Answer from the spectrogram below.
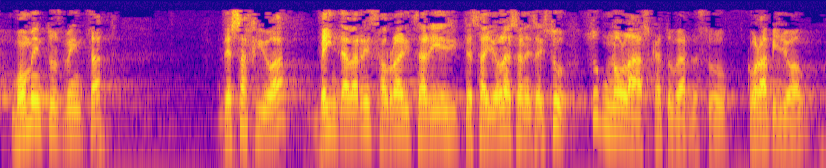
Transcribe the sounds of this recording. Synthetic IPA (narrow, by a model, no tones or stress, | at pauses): mo̞me̞nt̪uzβe̞jnt͡sat̪ | d̪e̞safioaβe̞jnd̪aβ̞e̞risawraɾit͡saɾieit̪e̞sajo̞lae̞sanisajsusukno̞laːskat̪uβe̞aɾðusu | ko̞ɾapiʎoaw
